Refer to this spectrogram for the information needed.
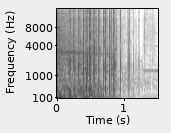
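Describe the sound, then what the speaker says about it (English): Fireworks ignited in the video game Astron: a dense rapid crackle of popping bursts that thins out and fades after about a second. "And I also found some fireworks."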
